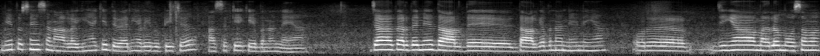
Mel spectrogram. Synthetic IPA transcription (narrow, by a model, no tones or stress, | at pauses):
mɛ̃ːt̪ʊsẽːsənãːləɡiːãːkɪd̪ɪʋɛːɾĩaːliːɾuːʈiːt͡ʃəəskeːkeːbənaːneːãː | d͡ʒaːd̪at̪əɾd̪eːmẽːd̪aːld̪eːd̪aːlɡaːbənãːneːniːãː | ɔːɾ | d͡ʒɪjãːmət̪ləbmɔːsəm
